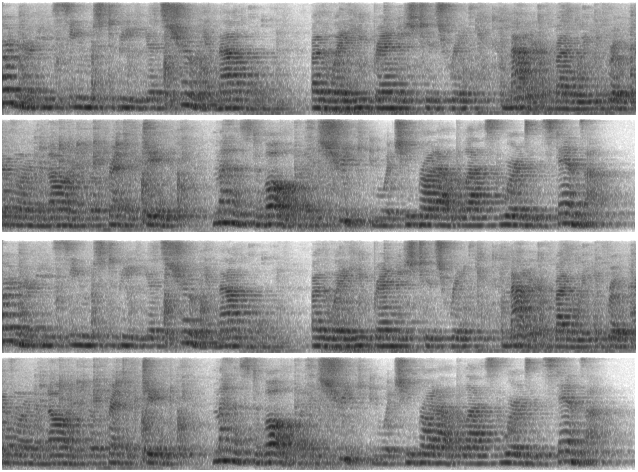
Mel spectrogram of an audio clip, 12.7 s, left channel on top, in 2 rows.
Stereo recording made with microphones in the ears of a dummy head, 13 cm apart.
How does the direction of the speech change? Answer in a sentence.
You can hear the speech go right and come back.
